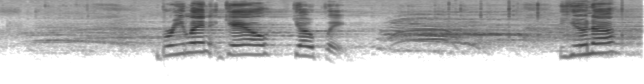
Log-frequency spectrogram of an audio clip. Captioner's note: cheering and applause; cheering and applause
